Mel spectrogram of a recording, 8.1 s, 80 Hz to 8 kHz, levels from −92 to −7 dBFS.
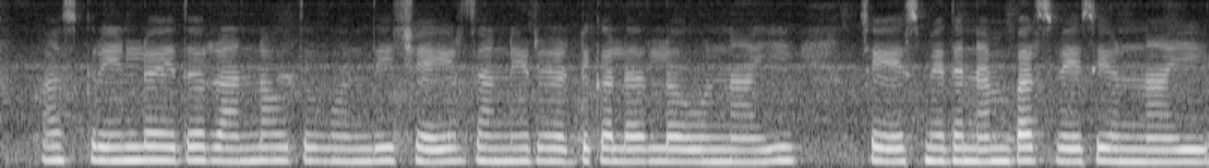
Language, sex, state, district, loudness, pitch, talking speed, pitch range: Telugu, female, Andhra Pradesh, Guntur, -23 LUFS, 220 Hz, 105 wpm, 215-225 Hz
